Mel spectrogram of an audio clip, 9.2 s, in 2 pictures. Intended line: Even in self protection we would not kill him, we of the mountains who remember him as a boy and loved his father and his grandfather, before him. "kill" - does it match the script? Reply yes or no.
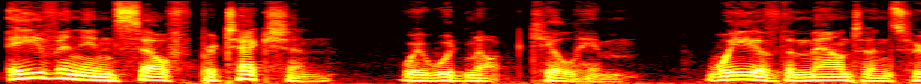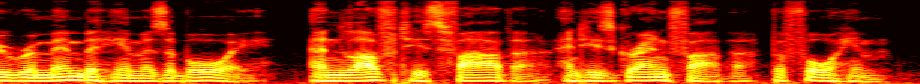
yes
